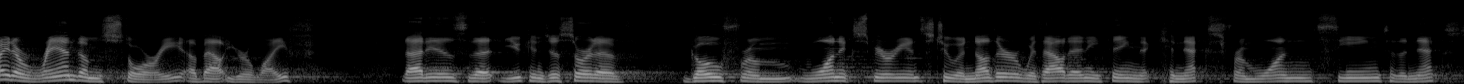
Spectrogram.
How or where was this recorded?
large echoing room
